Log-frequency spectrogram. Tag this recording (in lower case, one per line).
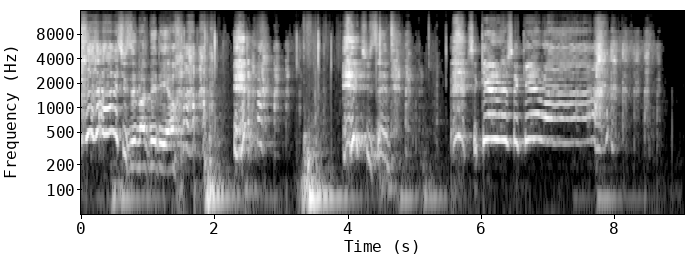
inside a small room
speech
